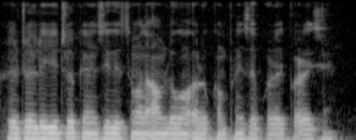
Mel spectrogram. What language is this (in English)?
Maithili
